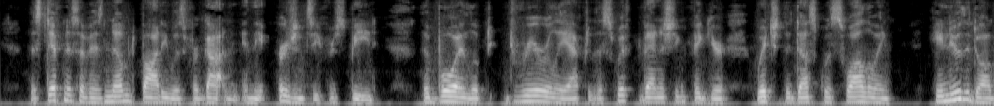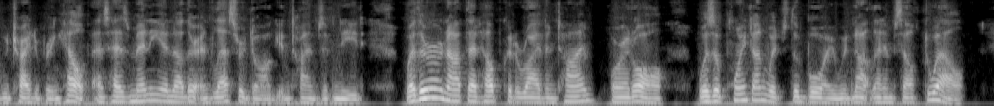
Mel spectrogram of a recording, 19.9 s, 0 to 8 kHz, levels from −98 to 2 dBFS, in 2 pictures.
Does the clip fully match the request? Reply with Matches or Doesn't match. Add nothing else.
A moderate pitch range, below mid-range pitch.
Matches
